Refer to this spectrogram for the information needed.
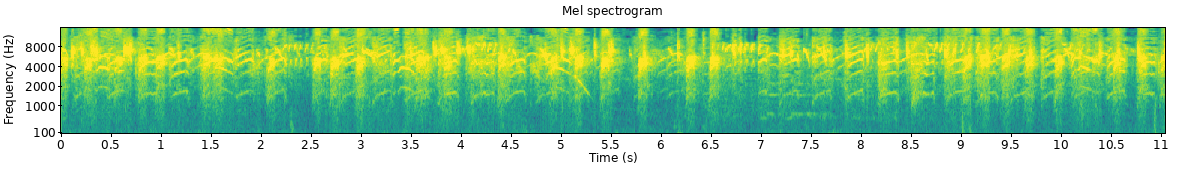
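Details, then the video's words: Varied burcil song used to tutor songbirds: loud, unbroken high twittering made of quick slurred chirps and squeals, with a few thin sustained whistles woven in near the end. "MASTERAN BURCIL VARIASI"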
